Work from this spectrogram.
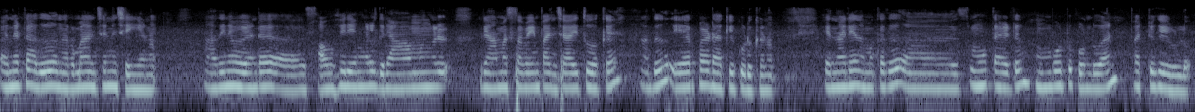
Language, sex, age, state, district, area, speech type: Malayalam, female, 30-45, Kerala, Kollam, rural, spontaneous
